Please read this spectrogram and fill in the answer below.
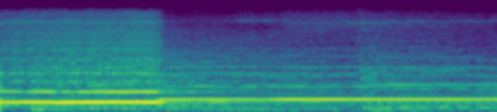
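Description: Shakuhachi playing a loud, breathy held low note, then stepping up to a higher note that it holds steadily with less breath noise.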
